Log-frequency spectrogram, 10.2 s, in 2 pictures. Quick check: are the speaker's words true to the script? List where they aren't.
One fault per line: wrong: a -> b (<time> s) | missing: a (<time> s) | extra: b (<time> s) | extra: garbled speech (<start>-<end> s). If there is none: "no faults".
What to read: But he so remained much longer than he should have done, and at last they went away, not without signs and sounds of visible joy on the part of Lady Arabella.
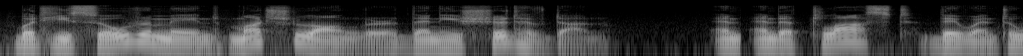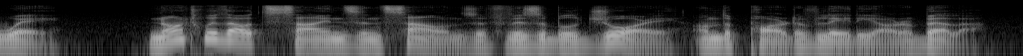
extra: and (3.7 s)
